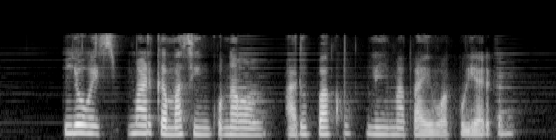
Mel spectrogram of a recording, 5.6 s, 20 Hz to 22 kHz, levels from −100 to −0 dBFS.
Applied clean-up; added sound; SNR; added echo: neural mask model DeepFilterNet 3.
